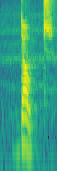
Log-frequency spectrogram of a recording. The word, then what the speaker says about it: doubt: in this word handkerchief doubt the letter b is silent in this word doubt him the silent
